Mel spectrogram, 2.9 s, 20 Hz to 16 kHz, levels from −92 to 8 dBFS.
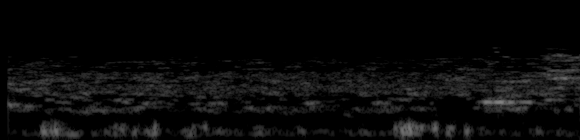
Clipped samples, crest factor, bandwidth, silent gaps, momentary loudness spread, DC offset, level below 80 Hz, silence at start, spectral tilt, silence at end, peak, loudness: under 0.1%; 20 dB; 4.9 kHz; none; 14 LU; under 0.1%; under -90 dBFS; 0.05 s; -3 dB/octave; 0 s; -40 dBFS; -59 LUFS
